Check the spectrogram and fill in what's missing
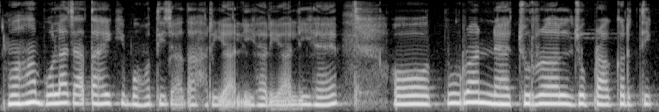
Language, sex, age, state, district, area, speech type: Hindi, female, 18-30, Madhya Pradesh, Bhopal, urban, spontaneous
